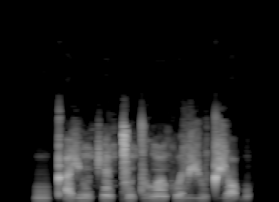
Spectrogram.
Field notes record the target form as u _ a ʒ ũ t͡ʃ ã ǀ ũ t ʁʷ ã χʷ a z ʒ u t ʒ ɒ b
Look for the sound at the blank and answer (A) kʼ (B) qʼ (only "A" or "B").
A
